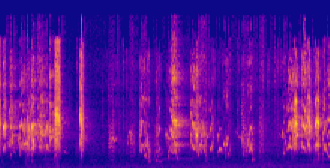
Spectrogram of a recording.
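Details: Pet budgerigars in a colony giving bursts of squeaky chirps and twittering warbles, with a sharp click-like note near one second and quieter gaps between flurries; low background hum.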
